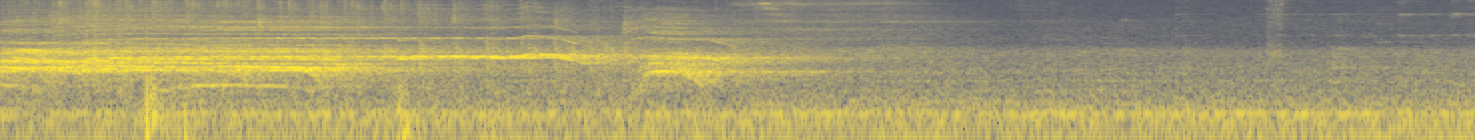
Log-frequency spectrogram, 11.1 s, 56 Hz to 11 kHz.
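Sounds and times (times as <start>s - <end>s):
spectators cheering and whooping: 0.0s - 6.2s
sharp knocks: 1.0s - 1.9s.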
